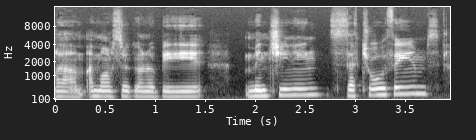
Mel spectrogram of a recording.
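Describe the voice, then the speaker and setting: On a very clean recording with a silent background, the words unfold at a very slow pace. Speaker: podcast host. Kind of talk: casual solo commentary. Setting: home bedroom. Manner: hesitant, many fillers.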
